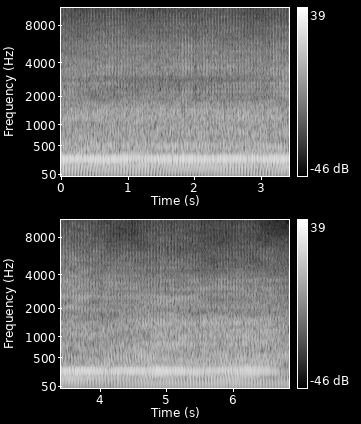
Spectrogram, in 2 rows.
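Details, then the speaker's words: Free Wolf petrol lawnmower, about 21-inch, now starting in 5–6 primer pumps and running at a smooth, constant speed with a steady buzz, no stumbles or surging; normal running. "So, it's now all running, which is good. It wasn't beforehand."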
